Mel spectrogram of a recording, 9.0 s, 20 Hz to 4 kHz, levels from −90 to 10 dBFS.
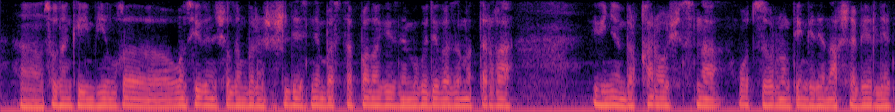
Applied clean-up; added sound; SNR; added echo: none; none; none; none.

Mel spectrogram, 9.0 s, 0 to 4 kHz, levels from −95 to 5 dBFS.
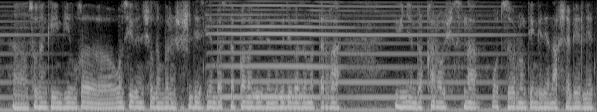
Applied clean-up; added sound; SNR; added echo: none; Bowed string instrument; 9 dB; none.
